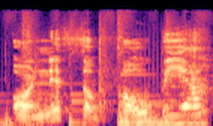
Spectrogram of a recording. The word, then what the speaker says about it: ornithophobia: He is a phobia expert who has treated people with ornithophobia. Chris, am I saying that right? – That's correct. Yep.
